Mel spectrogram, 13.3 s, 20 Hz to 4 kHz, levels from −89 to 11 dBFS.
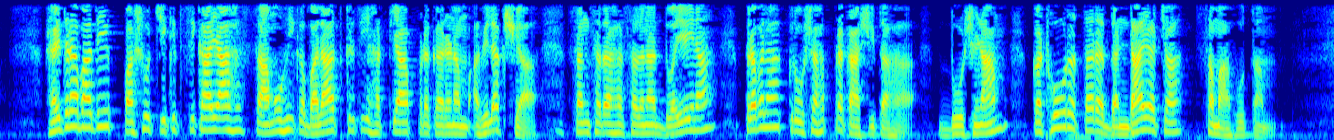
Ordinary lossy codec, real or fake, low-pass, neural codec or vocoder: none; real; 3.6 kHz; none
